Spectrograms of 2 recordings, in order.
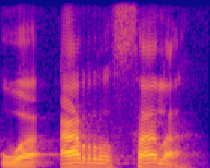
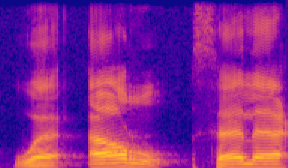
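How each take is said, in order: First: The r sound is light and thin. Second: The r sound is heavy and thick. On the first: The speaker calls it wrong. "Bukan dibaca wa arsala" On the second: The speaker calls it right. "dibaca ra-nya tebal"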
